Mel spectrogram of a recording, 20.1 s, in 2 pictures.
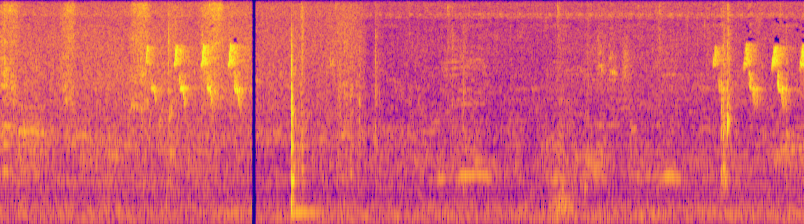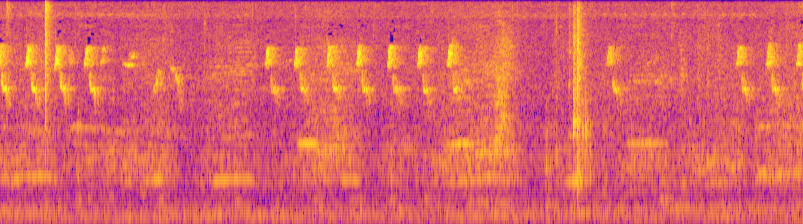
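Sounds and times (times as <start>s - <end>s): bird chirping: 1.6s - 3.2s, 7.4s - 16.2s.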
